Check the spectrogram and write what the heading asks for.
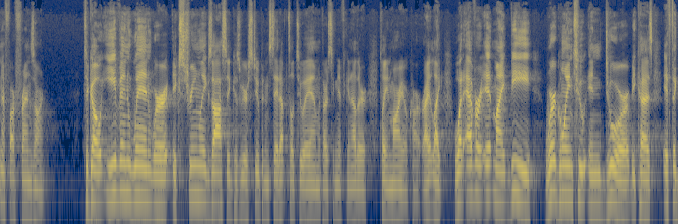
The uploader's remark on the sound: This message was preached on December 7, 2023 at a Thursday Night Gathering of Coram Deo College Ministry.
